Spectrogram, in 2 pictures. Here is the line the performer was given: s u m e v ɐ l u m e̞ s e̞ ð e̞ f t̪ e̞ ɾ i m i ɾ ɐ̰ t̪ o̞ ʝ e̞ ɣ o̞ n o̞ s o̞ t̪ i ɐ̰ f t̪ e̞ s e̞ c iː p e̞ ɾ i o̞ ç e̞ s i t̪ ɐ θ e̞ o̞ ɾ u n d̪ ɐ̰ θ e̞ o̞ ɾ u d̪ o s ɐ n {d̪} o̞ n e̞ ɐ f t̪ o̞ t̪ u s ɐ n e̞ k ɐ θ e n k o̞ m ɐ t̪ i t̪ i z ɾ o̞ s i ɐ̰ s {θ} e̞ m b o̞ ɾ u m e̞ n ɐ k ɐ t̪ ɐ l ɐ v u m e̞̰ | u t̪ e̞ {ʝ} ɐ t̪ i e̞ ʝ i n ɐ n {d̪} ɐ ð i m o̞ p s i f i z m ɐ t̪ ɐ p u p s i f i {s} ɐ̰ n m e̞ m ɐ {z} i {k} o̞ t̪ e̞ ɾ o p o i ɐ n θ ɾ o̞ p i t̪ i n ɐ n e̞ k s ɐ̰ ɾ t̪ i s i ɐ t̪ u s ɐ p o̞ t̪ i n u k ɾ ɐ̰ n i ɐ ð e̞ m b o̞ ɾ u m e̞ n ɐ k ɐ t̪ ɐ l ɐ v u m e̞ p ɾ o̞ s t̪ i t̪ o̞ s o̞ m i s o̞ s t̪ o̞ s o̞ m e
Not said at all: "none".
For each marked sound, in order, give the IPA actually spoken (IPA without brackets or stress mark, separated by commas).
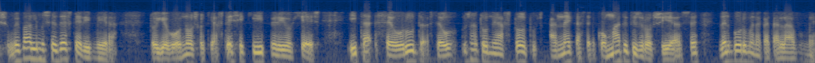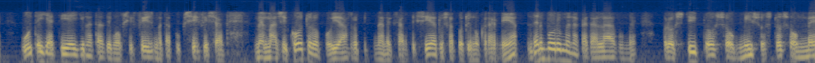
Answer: t̪, ð, ʝ, t̪, s, z, k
